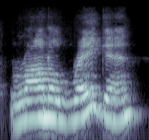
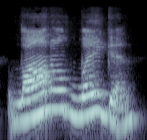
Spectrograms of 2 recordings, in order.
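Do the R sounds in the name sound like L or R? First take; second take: R; L. First: The R sounds are said as clear R. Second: The R sounds are said like L. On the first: The speaker calls it right. "instead of" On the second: The speaker calls it wrong. "the Chinese student who keeps saying"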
